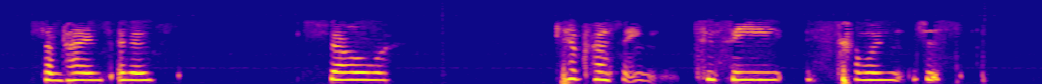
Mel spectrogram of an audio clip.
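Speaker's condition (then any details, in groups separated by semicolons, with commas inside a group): Stuttering; stuttering for about 12 years; ongoing stutter; blocks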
